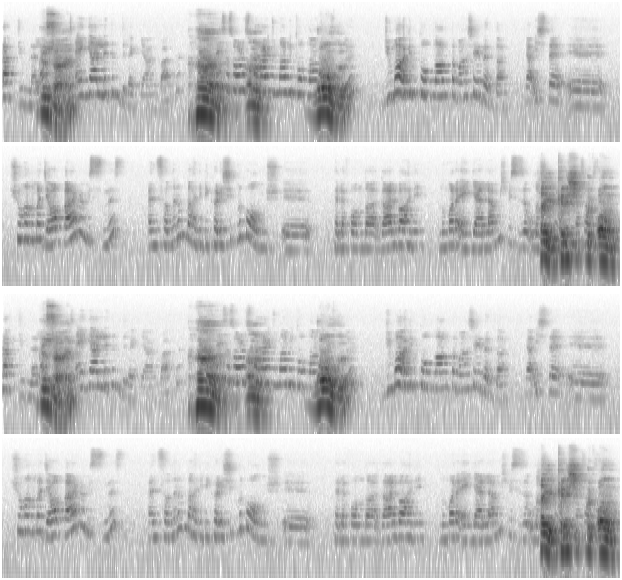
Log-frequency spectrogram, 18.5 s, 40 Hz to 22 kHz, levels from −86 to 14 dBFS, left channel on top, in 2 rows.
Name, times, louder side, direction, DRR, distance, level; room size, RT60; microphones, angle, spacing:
voice 1, 0.0-0.7 1.1-2.7 3.2-5.3 5.7-7.5 7.9-9.1 9.4-11.0 11.5-13.9 14.3-15.5 15.8-18.3, left 3 dB, 85° left, 2 dB, 0.7 m, -37 dB
voice 2, 0.6-1.1 2.8-3.4 3.7-3.9 4.7-5.2 17.3-18.4, right 1 dB, 5° right, -3 dB, 0.7 m, -19 dB
2.6 x 2.6 x 3.4 m, 0.39 s
head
